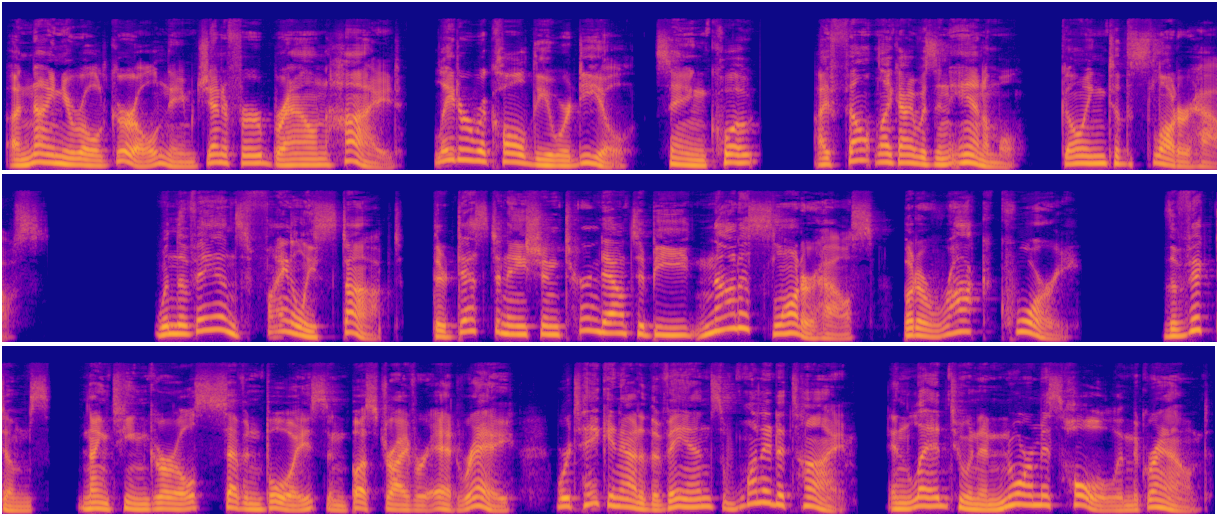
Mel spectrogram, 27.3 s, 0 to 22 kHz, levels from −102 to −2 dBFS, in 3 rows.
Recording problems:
none

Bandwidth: 14.5 kHz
